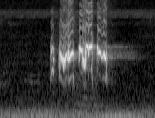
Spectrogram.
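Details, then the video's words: Morning song of a sooty-headed bulbul, played to draw a reply from a kept bird: one quick, liquid, chattering phrase of several fluty notes, over a faint low hum. "SUARA BURUNG KUTILANG GACOR DI PAGI HARI"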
